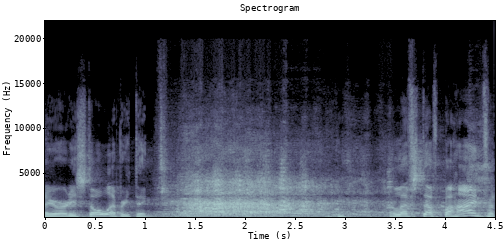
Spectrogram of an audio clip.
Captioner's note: audience laughing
